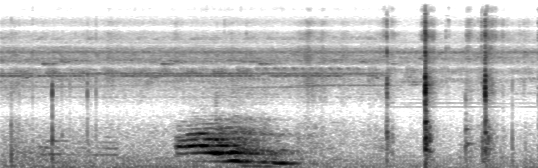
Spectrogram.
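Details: At night in the Indonesian jungle, a wild Sumatran tiger gives a deep, rolling roar lasting about a second, announcing its presence to other tigers, possibly linked to the mating season.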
